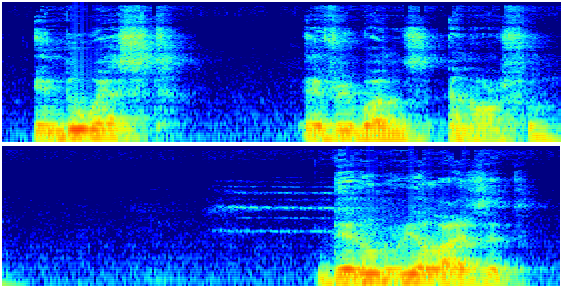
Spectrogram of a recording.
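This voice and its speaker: Amid audible room echo, a man speaks at a fairly high pitch with a dark, mellow tone and ordinary pitch variation. His pace is fairly slow, with long, frequent pauses and big swings in loudness. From international upbringing, Asia and Europe. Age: 60s. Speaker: life coach and storyteller. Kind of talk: personal monologue.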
